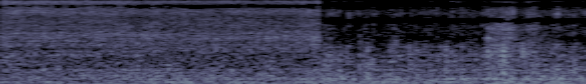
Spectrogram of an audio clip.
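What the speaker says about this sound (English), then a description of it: "I just take my water, I pour it in the corner, and then I let it fill up like that" Water is poured into a pot holding seasoned beef for Louisiana-style gravy, a steady rushing splash that holds at a constant level, its tone shifting partway through as the pot fills.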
